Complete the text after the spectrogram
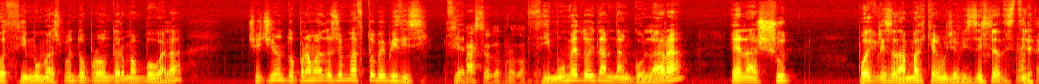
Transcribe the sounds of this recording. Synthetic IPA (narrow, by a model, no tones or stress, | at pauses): oθimumeɐ̰spumet̪opɾot̪ond̪eɾmɐmbovɐ̰lɐ | t͡ʃet͡ʃinund̪o̞pɾɐmɐt̪os̬emːuɐft̪opepiθisi̥ | ɐst̪et̪opɾot̪o̰θimumet̪oit̪ɐmt̪ɐŋɡolɐɾɐ | e̞nɐʃːut̪̚ | pueklis̬ɐt̪ɐmːɐθçɐmut͡ʃefiznenisɐt̪ist̪iɾ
